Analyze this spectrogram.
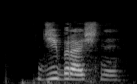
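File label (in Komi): "дзибрасьны", Komi, female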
